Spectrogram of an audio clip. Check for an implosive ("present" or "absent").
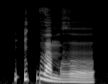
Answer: absent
